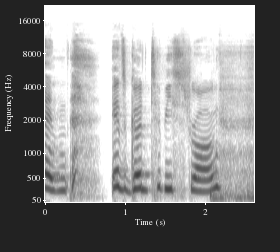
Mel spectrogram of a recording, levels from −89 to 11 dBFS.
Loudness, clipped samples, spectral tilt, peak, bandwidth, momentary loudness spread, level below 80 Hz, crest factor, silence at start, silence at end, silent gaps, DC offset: -26 LUFS; under 0.1%; -4.5 dB/octave; -10 dBFS; 12.5 kHz; 10 LU; -56 dBFS; 16 dB; 0 s; 0 s; none; under 0.1%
